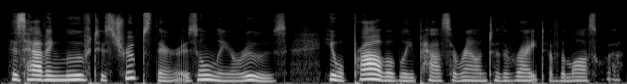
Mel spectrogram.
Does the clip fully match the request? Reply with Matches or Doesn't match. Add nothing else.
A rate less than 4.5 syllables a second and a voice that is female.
Doesn't match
